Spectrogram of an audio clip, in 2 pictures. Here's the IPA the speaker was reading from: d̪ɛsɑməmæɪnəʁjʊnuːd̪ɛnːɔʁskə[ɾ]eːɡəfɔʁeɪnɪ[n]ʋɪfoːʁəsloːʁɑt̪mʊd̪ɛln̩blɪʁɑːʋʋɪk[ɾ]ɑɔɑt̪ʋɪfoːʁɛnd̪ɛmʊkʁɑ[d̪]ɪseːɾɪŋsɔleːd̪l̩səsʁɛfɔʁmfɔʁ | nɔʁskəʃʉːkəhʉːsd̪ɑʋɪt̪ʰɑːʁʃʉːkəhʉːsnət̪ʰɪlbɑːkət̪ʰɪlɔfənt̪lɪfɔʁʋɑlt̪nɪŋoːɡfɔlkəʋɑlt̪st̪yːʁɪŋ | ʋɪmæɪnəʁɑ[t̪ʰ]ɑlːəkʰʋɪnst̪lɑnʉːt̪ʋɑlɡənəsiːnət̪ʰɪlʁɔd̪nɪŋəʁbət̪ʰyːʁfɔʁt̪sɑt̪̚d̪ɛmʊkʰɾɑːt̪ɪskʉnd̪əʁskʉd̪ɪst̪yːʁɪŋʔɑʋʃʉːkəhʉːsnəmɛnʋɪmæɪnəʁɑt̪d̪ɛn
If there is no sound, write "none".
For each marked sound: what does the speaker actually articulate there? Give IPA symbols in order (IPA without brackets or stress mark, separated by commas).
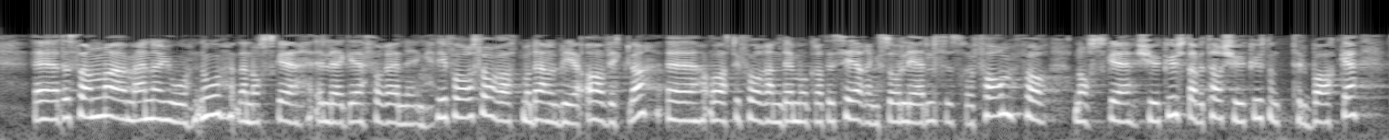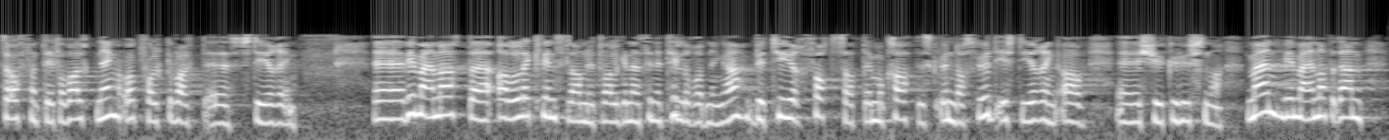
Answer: l, ŋ, l, t̪, t̪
